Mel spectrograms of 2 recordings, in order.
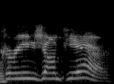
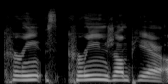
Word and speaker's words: Karine Jean-Pierre: Karine Jean-Pierre. – Karine Jean-Pierre.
